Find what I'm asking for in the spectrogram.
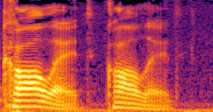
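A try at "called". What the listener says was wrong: Okay, so this is another issue I know that you have as a Portuguese speaker. Now, we don't emphasize the ed sounds at the ends of our words, only a few.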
